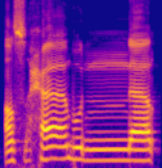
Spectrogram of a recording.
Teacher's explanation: النار یہاں پر نون مشدد کی وجہ سے غنہ ہے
